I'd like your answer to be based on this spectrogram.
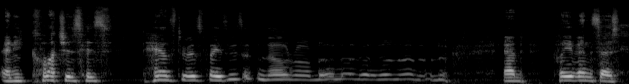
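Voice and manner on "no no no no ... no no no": soft, high repeated pleading; high, hushed panic; terrified whimpering. Acted. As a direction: whimper it over and over, fading away. Man cowering under desk in fear.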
